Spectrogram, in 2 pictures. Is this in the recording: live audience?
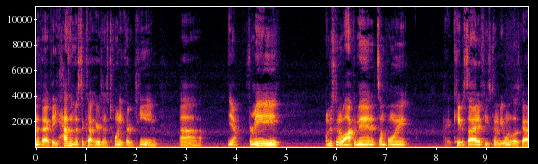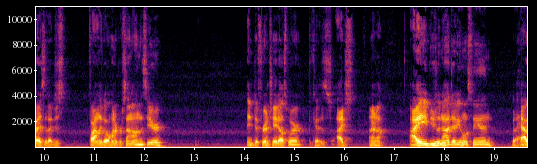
no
